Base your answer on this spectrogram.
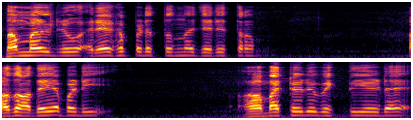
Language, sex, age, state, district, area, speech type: Malayalam, male, 45-60, Kerala, Alappuzha, urban, spontaneous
